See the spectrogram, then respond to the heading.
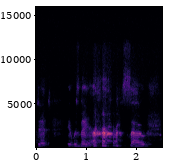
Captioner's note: laughing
